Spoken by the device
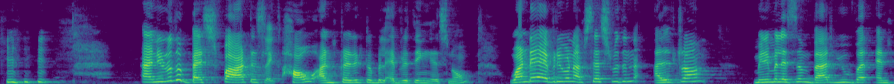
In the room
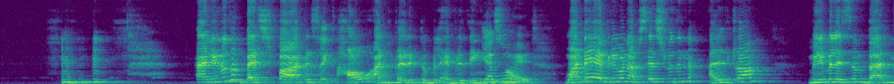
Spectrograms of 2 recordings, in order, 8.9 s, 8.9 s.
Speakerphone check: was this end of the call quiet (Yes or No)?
No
